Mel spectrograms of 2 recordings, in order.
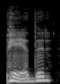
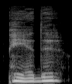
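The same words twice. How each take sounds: The two takes are said the same way.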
